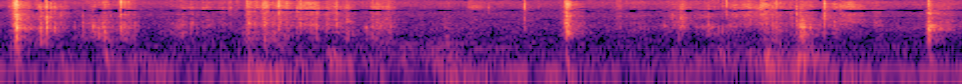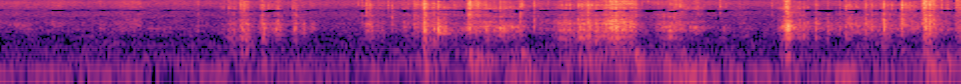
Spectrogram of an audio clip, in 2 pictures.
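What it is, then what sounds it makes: Bar of soap being shaved with a blade. A small, solid bar of old, hard peach soap is held in the hand and shaved with a utility knife blade, cutting slices off. The blade makes quiet, dry scraping with crisp, bright clicks and crackles. Sharp snaps stand out irregularly as each slice breaks away.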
